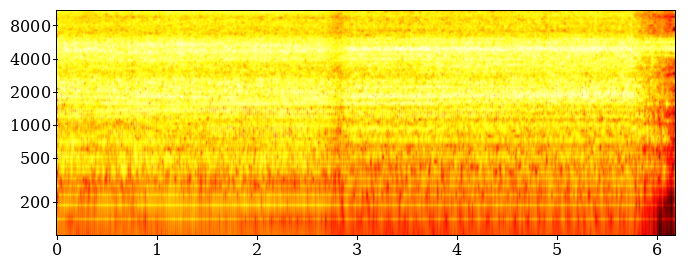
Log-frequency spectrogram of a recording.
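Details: Old Craftsman (Porter Cable) air compressor after air-leak repair, tested before final assembly: steady, even high-pitched pump whir, no hiss or knock, cutting off cleanly at end; running normally.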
